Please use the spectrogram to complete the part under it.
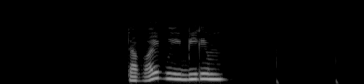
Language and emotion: Russian, positive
